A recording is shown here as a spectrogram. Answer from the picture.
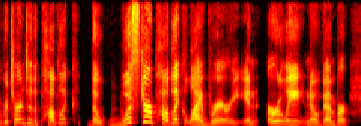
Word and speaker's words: Worcester: Beardsley was returned to the now do we pronounce this Worster or Worchester it's uh neither it's actually ien to know this wer wer M I forgot I have a friend from it's it's Worcester they would say wer Wester yeah I forgot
